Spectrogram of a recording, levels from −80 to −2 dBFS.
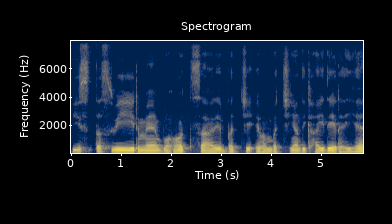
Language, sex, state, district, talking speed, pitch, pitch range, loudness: Hindi, male, Jharkhand, Deoghar, 125 wpm, 115 Hz, 115-120 Hz, -16 LUFS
